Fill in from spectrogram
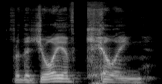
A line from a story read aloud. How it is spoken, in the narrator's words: snarled the weasel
